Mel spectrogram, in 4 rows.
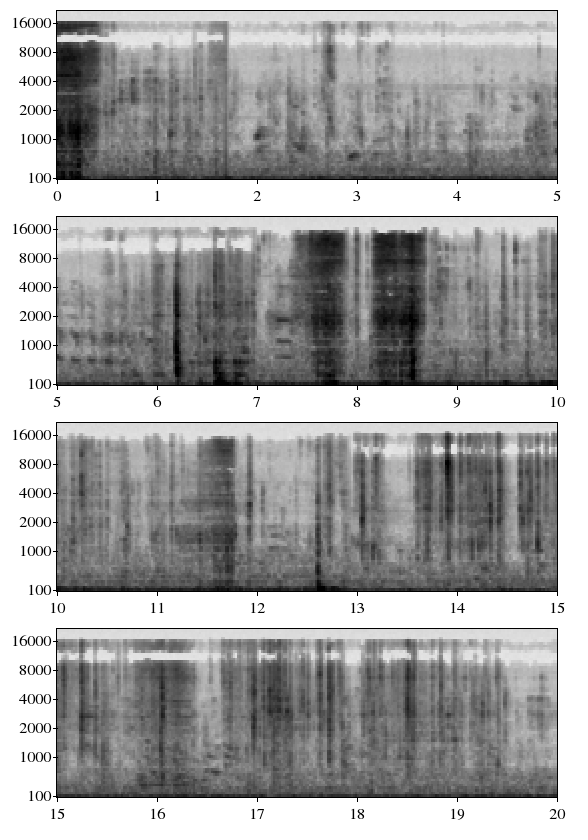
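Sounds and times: low steady room hum: 0.0 - 20.0.

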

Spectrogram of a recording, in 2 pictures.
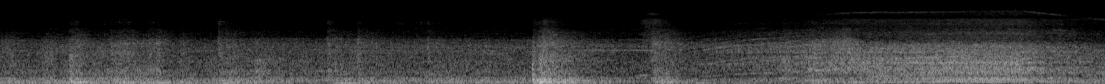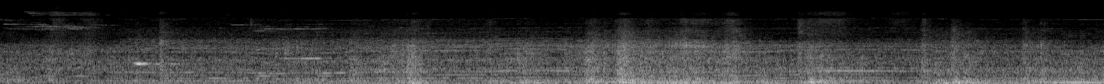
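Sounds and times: garbage truck engine revving: 4.8 - 22.0.

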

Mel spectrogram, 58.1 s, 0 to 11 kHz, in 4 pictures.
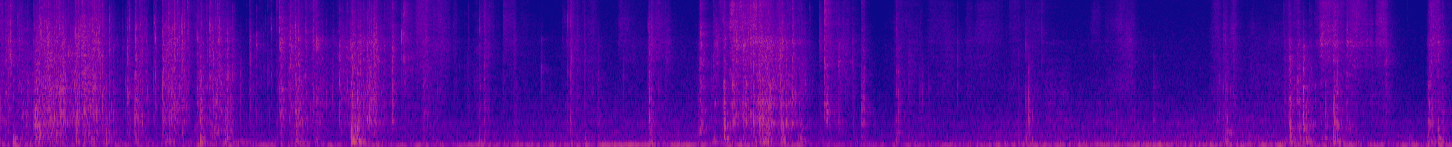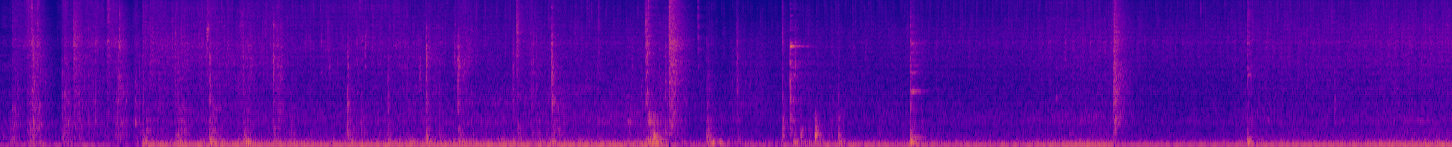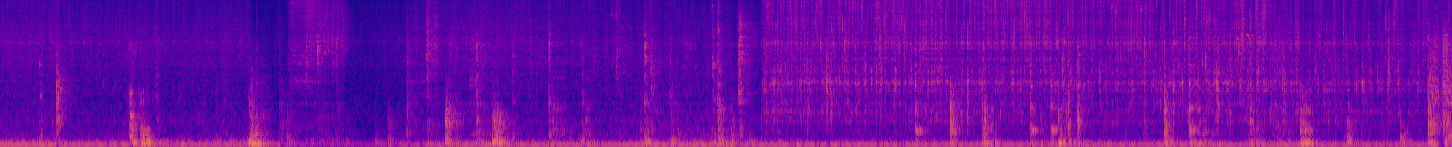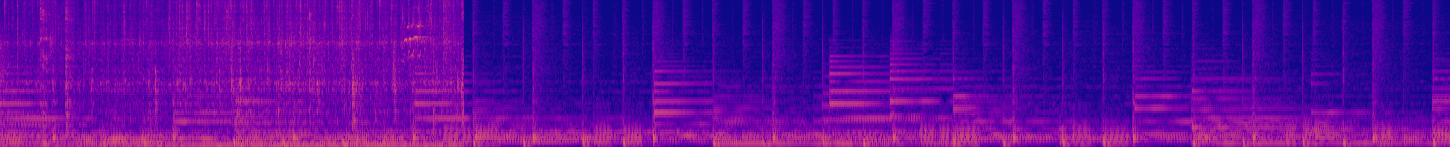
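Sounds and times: paper rustling and crinkling: 0.0 - 10.4, 12.1 - 16.5
steady low hum: 16.0 - 31.9.

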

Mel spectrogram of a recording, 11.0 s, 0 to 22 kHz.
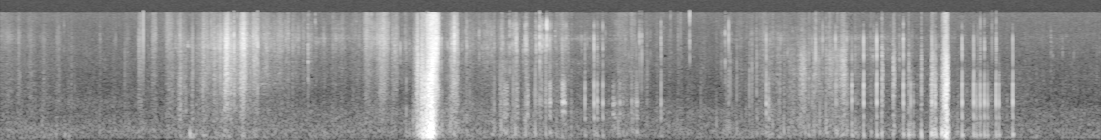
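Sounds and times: chipmunk cracking seeds: 4.2 - 10.8.

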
